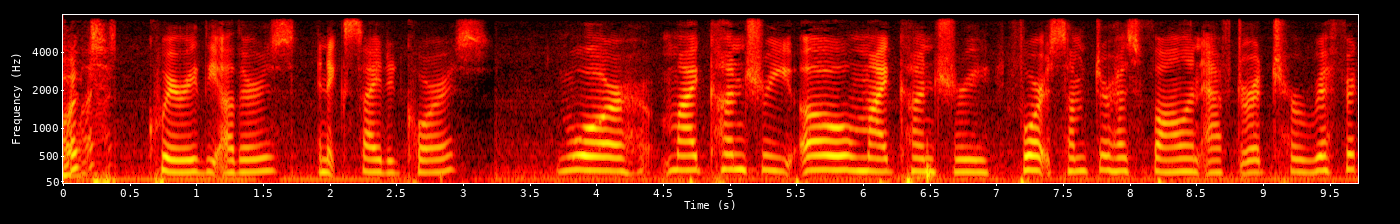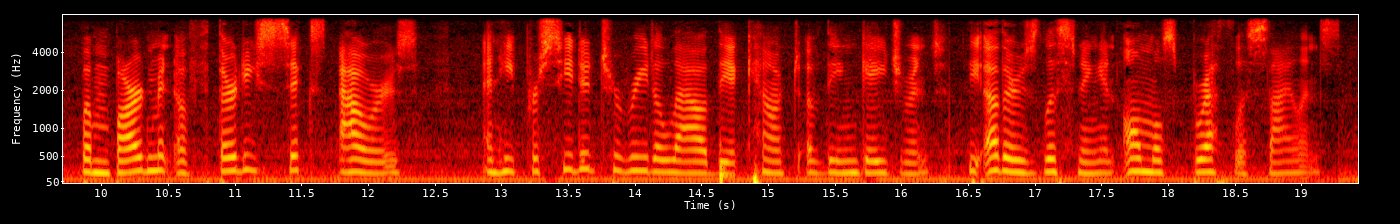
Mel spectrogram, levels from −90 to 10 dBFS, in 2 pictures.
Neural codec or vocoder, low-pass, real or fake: none; 7.2 kHz; real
